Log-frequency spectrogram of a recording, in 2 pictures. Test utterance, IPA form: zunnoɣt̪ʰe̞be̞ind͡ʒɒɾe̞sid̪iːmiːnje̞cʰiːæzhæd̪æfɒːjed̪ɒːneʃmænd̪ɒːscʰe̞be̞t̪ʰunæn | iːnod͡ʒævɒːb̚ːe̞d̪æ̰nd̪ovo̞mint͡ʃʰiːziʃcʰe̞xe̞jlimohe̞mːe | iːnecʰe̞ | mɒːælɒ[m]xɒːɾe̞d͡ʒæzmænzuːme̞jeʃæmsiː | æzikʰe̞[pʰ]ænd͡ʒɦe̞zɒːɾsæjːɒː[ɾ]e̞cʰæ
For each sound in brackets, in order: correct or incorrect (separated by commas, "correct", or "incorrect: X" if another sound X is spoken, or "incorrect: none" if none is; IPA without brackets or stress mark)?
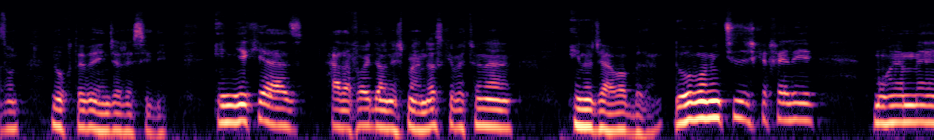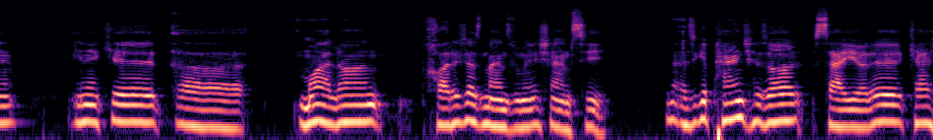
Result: incorrect: n, correct, correct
